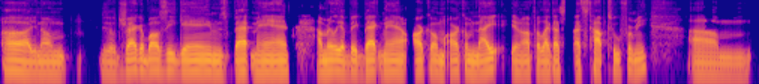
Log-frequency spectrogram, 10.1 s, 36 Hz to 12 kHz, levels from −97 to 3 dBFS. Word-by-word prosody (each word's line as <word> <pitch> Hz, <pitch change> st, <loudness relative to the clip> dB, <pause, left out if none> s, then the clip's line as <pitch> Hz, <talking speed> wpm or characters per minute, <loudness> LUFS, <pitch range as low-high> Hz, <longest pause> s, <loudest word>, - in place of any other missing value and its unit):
Uh, 95 Hz, -3 st, +3 dB
you 85 Hz, -, -2 dB
know, 85 Hz, 0 st, -1 dB
um 85 Hz, -1 st, -3 dB, 0.4 s
you 90 Hz, -, -9 dB
know, 85 Hz, -1 st, -4 dB
Dragon 100 Hz, +4 st, +2 dB
Ball 100 Hz, 0 st, +4 dB
Z 100 Hz, +2 st, -2 dB
games, 95 Hz, -1 st, +1 dB
Batman. 90 Hz, -1 st, +2 dB, 0.4 s
I'm 90 Hz, +1 st, +1 dB
really 95 Hz, 0 st, +4 dB
a 90 Hz, -, +3 dB
big 85 Hz, -1 st, -1 dB
Batman, 95 Hz, 0 st, +2 dB
Arkham 95 Hz, -2 st, +1 dB
Arkham 95 Hz, -1 st, -1 dB
Knight, 95 Hz, +5 st, +1 dB
you 95 Hz, -, -2 dB
know, 90 Hz, 0 st, -1 dB
I -, -, -1 dB
feel 90 Hz, -, -4 dB
like 90 Hz, -1 st, +2 dB
that's 90 Hz, -, -1 dB
that's -, -, -3 dB
top -, -, +3 dB
2 95 Hz, 0 st, -4 dB
for 100 Hz, +1 st, -5 dB
me. 105 Hz, +5 st, -4 dB, 0.6 s
Um 80 Hz, -2 st, -3 dB
90 Hz, 185 wpm, -24 LUFS, 85-95 Hz, 0.6 s, Ball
